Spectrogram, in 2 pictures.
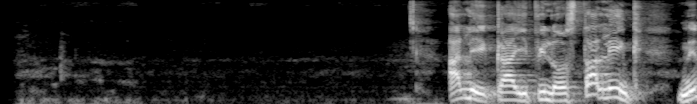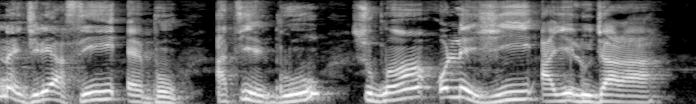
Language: Yoruba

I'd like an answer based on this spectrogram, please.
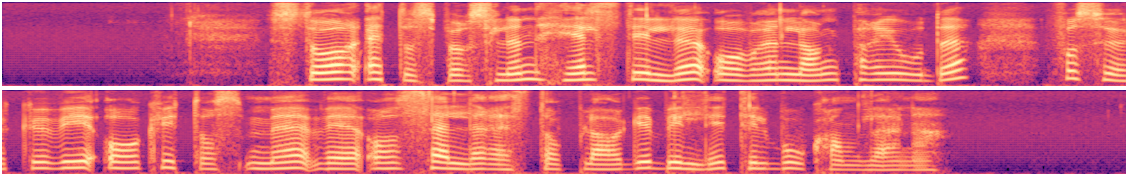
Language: Norwegian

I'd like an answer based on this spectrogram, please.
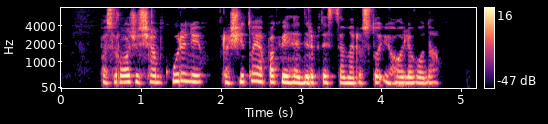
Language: Lithuanian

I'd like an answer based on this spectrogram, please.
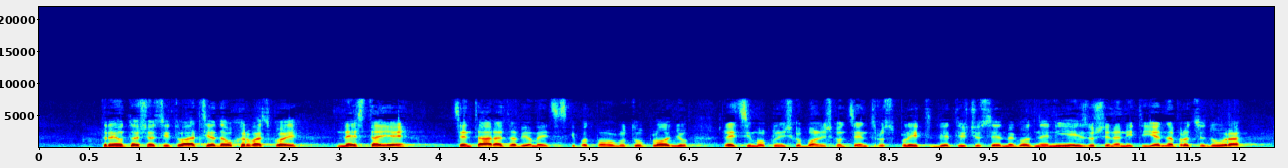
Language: Croatian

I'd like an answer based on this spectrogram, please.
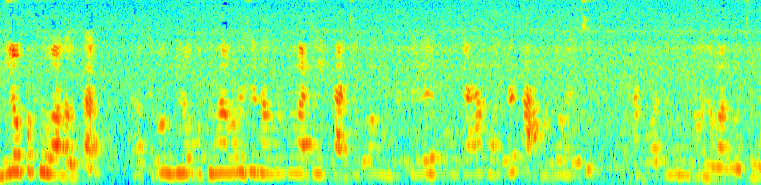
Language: Bangla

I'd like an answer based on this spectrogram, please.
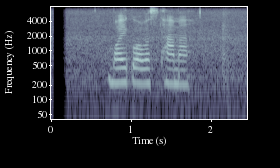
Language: Nepali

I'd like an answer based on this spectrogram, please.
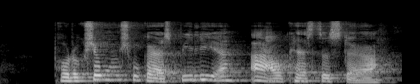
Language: Danish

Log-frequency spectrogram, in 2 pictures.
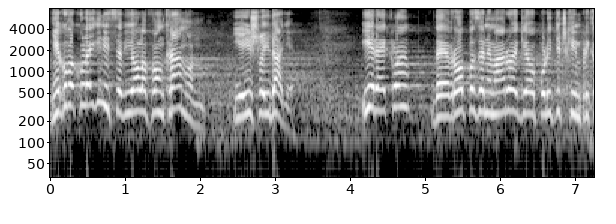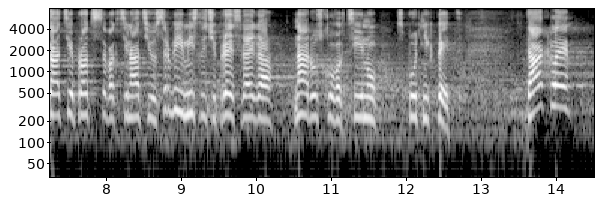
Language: Serbian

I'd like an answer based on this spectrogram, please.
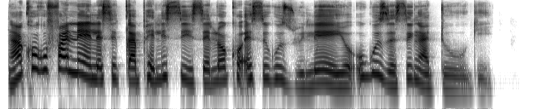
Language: North Ndebele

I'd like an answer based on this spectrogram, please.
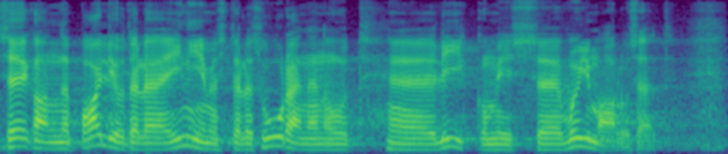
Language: Estonian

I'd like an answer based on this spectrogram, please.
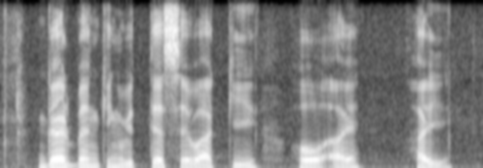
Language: Magahi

